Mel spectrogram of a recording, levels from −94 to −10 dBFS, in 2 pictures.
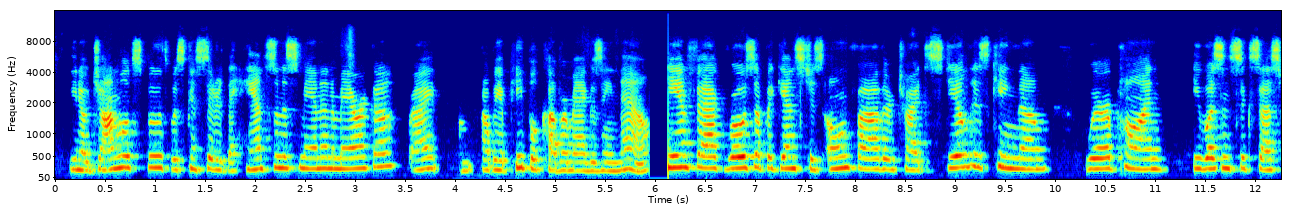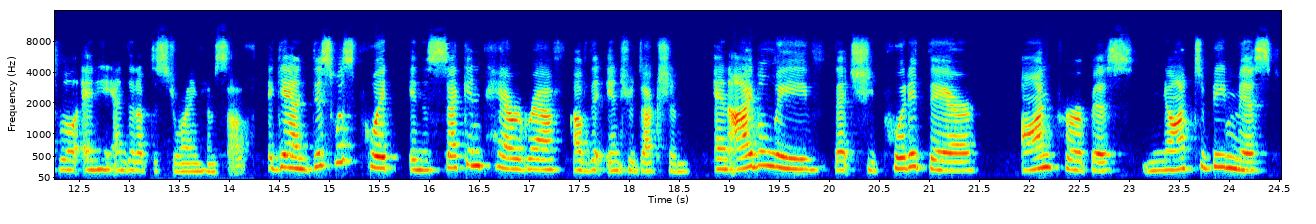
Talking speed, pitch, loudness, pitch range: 165 wpm, 225 Hz, -27 LUFS, 200-245 Hz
